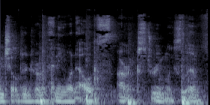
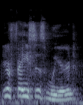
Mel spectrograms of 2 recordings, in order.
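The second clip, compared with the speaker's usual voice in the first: put-on high, babyish voice for the infant's thoughts; high babyish voice, softer; baby's inner voice; 6 semitones higher, 4 dB quieter than usual. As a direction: narrate the baby's simple wants in a high, childish voice. Voicing a baby's simple logic.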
